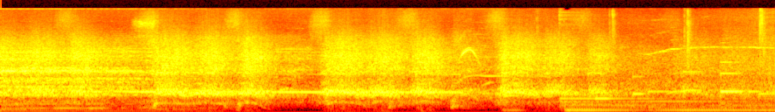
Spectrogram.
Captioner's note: Chanting: UDF, UDF, UDF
